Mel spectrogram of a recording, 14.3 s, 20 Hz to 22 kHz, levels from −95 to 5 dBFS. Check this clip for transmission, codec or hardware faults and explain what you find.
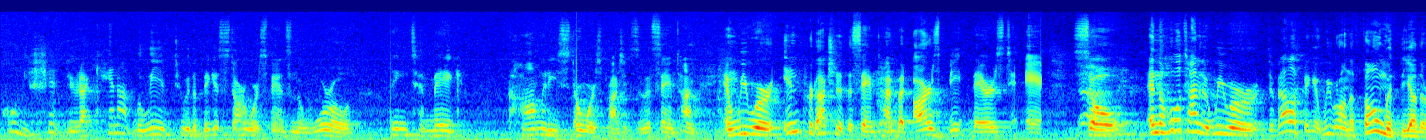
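There are three abrupt skips in the audio, at 3.90 s, 5.76 s and 10.40 s. Each is a jump forward in the sound with no gap of silence: roughly a third of a second is missing at 3.90 s and 10.40 s, and roughly a tenth of a second at 5.76 s. This is likely a dropped buffer (overrun), where capture fell behind, the hardware overwrote unread samples, and the surviving audio was spliced end to end.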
